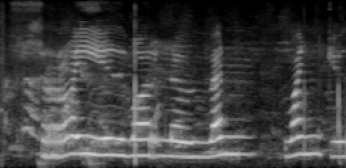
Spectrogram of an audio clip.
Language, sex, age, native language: Icelandic, male, 9, Icelandic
